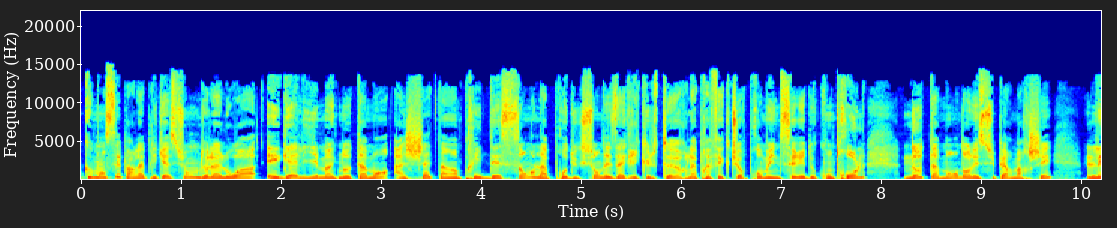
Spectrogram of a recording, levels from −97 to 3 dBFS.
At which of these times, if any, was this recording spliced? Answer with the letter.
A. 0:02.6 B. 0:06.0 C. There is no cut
A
